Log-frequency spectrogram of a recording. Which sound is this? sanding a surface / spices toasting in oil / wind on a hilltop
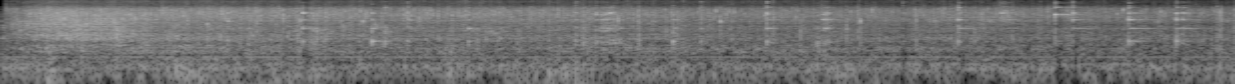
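spices toasting in oil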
